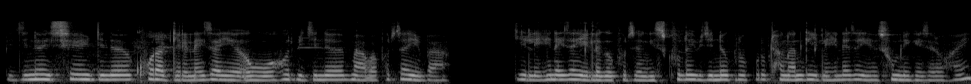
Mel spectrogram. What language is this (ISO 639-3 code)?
brx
